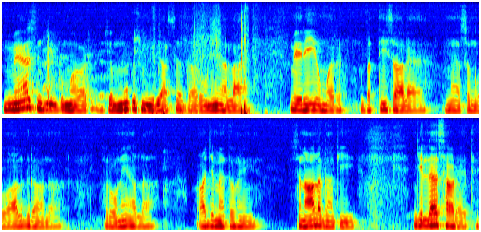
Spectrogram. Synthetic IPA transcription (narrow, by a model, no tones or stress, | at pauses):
mɛ̃ːsə̃ɲd͡ʒiːʋkʊmaːɾd͡ʒəmːũːkəʃmiːɾɾɪjaːsət̪d̪aːɾoːneːaːlaːɛːmeːɾiːʊməɾbət̪ːiːsaːlɛː | mɛ̃ːsəŋɡʋaːlɡəɾãːd̪aː | ɾoːneːaːlaː | əd͡ʒmɛ̃ːt̪ʊɦẽː | sʊnãːləɡːãːkɪ | d͡ʒɪlːɛːsaːɾɛːɪt̪ʰːeː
